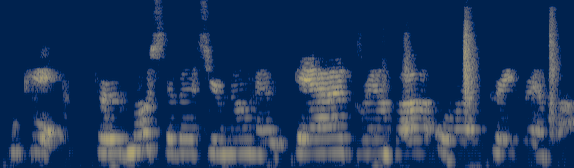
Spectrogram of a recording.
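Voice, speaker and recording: At a very slow pace, a woman speaks with a high pitch and a bright, sharp tone. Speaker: interviewer.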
